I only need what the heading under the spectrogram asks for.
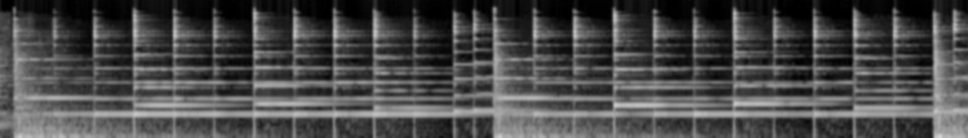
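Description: Wine glasses struck with small sticks by Dan Newby play the Skyrim music, a run of bright ringing pitched tones in a steady rhythm, each tap chiming and sustaining over the others, with no voices.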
